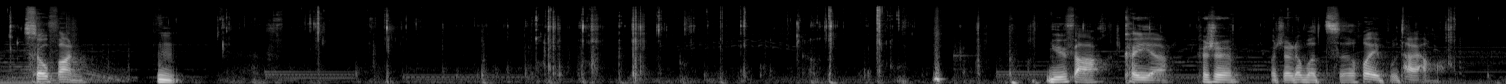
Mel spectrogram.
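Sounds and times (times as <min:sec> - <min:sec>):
chewing with mouth clicks: 0:02.1 - 0:11.2, 0:14.3 - 0:15.0.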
